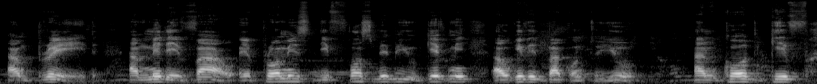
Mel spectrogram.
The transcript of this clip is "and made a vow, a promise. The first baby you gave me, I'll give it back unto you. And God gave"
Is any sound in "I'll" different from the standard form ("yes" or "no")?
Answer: yes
